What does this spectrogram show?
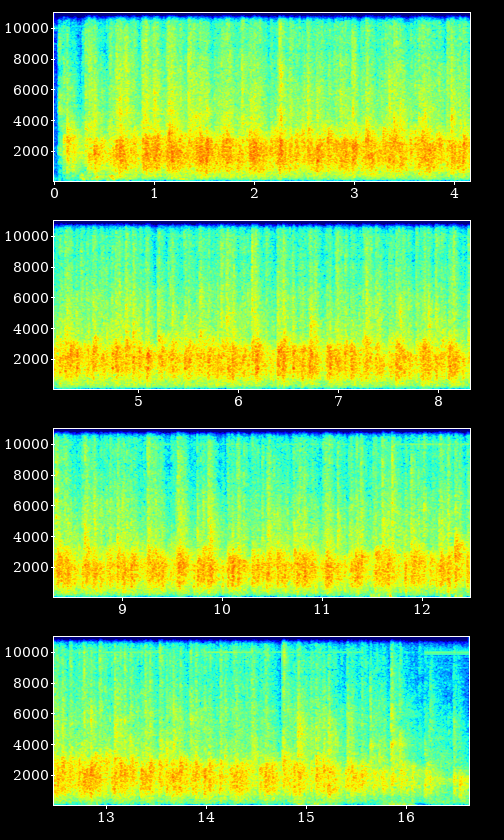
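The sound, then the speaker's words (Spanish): An audience at the Ámbito Cultural in Callao applauds loudly and steadily for about seventeen seconds to welcome guest Rodrigo Cortés, a dense wash of many hands clapping at once with no voices, easing only slightly at the very end. “Y por eso vamos a tener este pedazo de aplauso a la altura del invitado, porque hoy, ni más ni menos que aquí en el ámbito cultural de Callao, recibimos a Rodrigo Cortés.”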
